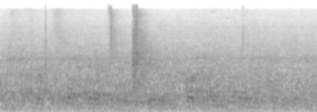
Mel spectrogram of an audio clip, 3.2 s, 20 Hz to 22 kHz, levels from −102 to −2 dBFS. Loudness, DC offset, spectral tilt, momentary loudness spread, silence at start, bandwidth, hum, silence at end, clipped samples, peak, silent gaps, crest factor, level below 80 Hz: -48 LUFS; under 0.1%; -2.5 dB/octave; 6 LU; 0 s; 17 kHz; none; 0 s; under 0.1%; -26 dBFS; none; 24 dB; -76 dBFS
